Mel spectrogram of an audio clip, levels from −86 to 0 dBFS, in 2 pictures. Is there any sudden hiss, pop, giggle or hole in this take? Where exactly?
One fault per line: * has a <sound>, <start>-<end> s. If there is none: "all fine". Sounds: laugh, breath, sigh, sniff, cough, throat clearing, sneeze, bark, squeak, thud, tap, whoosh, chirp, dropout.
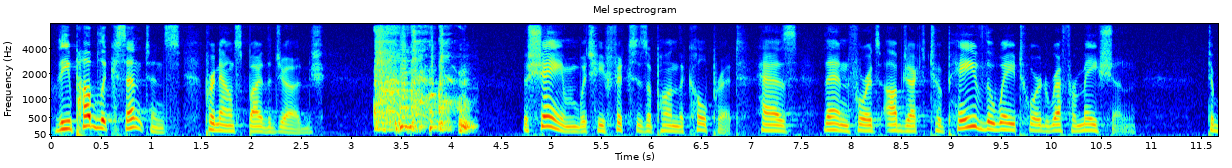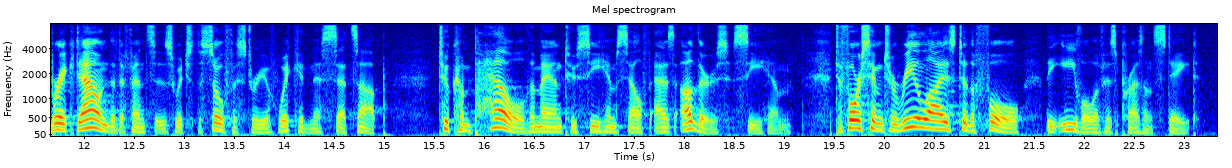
* has a cough, 3.2-4.3 s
